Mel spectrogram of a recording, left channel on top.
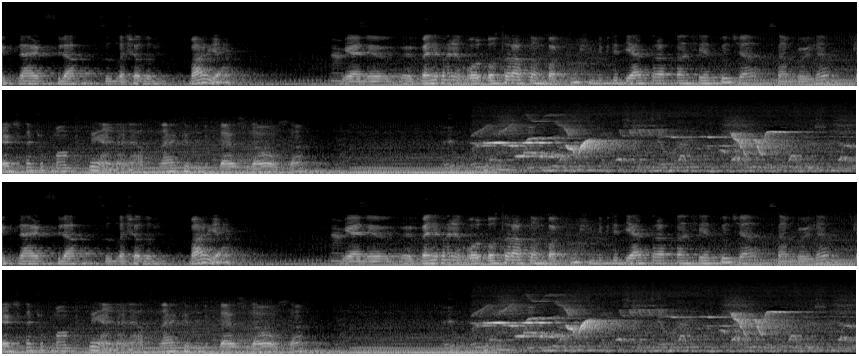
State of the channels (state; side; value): identical; both; correlation 1.00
